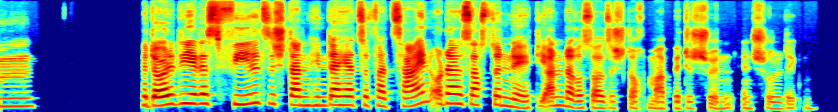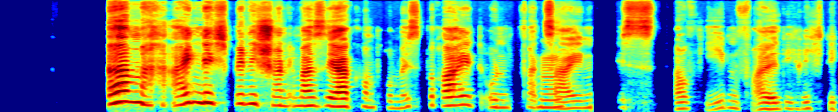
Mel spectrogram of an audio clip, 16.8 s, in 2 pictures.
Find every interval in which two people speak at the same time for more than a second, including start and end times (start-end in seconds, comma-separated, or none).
none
